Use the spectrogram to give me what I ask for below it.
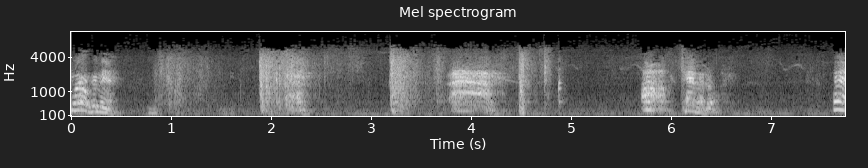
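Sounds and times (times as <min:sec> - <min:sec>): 
speech: 0:00.0 - 0:01.2, 0:06.1 - 0:06.6
old cutlass chopping through a dense hedge: 0:00.8 - 0:05.0
hedge leaves rustling and twigs snapping: 0:00.8 - 0:05.1.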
